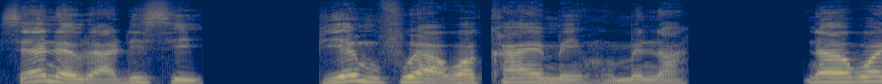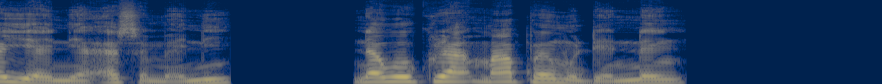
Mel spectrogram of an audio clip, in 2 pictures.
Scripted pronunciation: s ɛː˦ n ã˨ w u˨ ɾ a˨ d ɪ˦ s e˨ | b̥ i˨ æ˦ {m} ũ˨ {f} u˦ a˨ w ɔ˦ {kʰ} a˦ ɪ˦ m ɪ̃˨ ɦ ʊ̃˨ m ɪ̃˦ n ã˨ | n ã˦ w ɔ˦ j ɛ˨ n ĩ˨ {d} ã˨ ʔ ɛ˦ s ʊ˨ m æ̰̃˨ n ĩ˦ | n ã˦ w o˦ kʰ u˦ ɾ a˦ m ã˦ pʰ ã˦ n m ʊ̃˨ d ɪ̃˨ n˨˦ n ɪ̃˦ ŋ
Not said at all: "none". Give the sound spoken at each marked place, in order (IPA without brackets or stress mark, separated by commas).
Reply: m, f, kʰ, none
